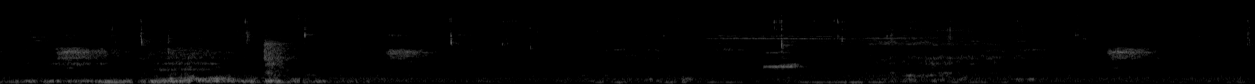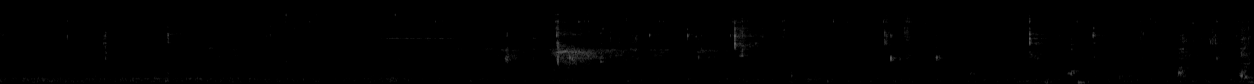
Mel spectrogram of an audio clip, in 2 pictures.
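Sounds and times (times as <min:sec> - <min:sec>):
close chewing with wet smacks: 0:01.0 - 0:03.3, 0:04.4 - 0:07.0, 0:07.7 - 0:11.0, 0:11.8 - 0:25.0
mouth clicks: 0:07.6 - 0:10.9.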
